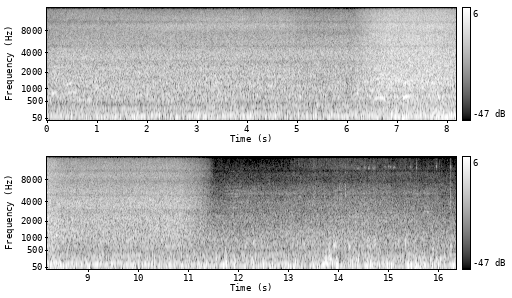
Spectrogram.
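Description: Water splashing down a stepped cascade fountain as a steady rush, loudest about halfway through. It stops a few seconds before the end, leaving quieter street background.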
